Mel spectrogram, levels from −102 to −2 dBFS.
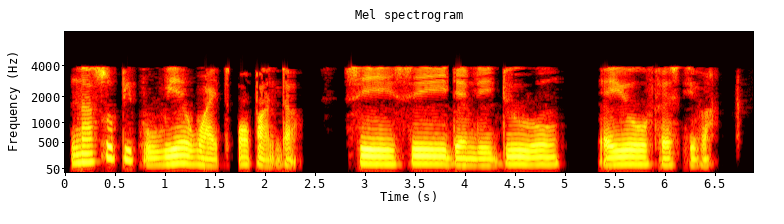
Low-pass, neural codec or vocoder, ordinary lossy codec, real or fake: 7.2 kHz; none; AAC, 16 kbps; real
